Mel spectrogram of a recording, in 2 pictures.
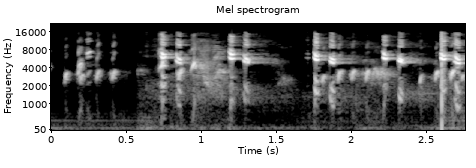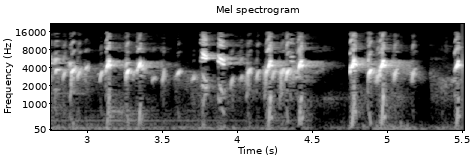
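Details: Caged female European goldfinch calling to stimulate males to sing and mate; quick, bright twittering chirps and short tinkling phrases in irregular bursts with brief pauses, a clear indoor recording.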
